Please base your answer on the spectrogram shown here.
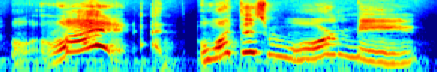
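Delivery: high-pitched, drawn-out incredulous question; mock bafflement. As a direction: squeak the what, then stretch the question. Acts out her baffled reaction.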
